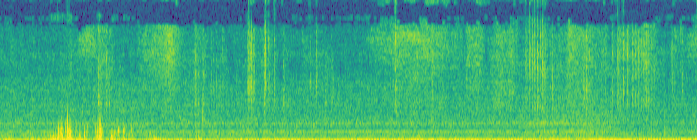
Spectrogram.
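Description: Low rumble of handling noise on a moving phone microphone, with a few knocks about a second in.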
